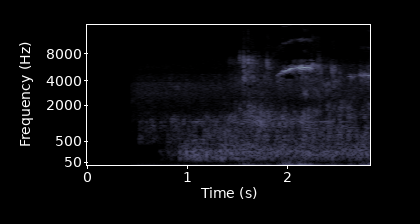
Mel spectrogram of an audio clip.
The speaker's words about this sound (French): Il est juste sorti de son restaurant et on entend les petits oiseaux de la Nouvelle-Aquitaine.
